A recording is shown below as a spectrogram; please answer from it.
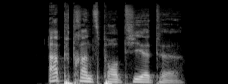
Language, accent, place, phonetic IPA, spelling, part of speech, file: German, Germany, Berlin, [ˈaptʁanspɔʁˌtiːɐ̯tə], abtransportierte, adjective / verb, De-abtransportierte.ogg
- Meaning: inflection of abtransportieren: 1. first/third-person singular dependent preterite 2. first/third-person singular dependent subjunctive II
